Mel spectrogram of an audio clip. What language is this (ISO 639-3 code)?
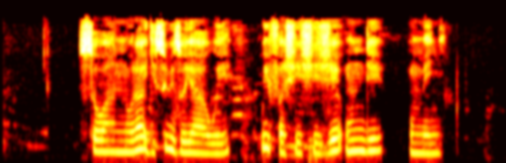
kin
